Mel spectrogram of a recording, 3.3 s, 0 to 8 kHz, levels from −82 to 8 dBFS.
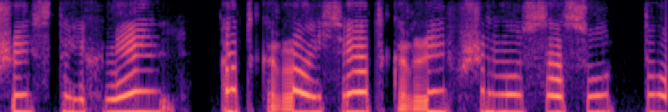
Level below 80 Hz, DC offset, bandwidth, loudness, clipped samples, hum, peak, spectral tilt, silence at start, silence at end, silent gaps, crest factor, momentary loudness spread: -36 dBFS; 4%; 8 kHz; -20 LUFS; under 0.1%; none; -4 dBFS; -4.5 dB/octave; 0 s; 0 s; 0.96-1.06 s; 16 dB; 7 LU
